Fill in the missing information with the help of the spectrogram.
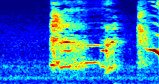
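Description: A grey parrot talks in two hoarse, speech-like bursts, the first about two-thirds of a second long and the second shorter, with a quiet background.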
